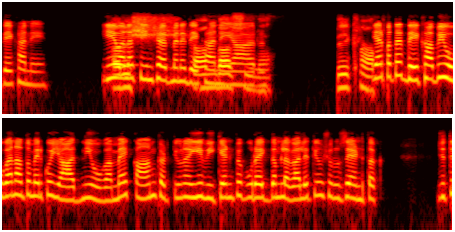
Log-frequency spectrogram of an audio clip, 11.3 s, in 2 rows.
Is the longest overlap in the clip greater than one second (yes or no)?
yes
